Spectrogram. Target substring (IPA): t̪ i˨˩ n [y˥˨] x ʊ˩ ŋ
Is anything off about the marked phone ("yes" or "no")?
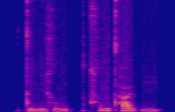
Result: yes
